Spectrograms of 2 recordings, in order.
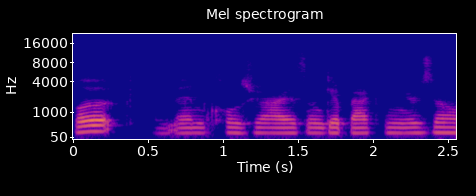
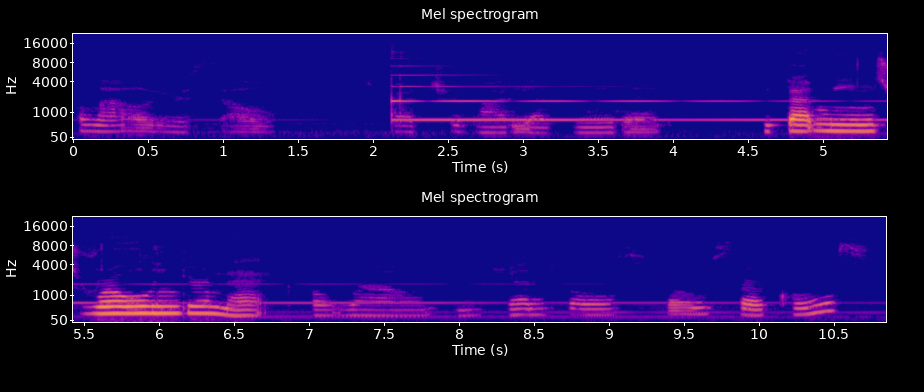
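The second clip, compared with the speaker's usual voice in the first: guided meditation; 4 semitones higher than usual. Acted. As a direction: guide them gently through breath and stretch, unhurried.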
